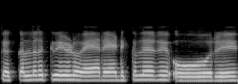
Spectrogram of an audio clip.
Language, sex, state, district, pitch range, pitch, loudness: Marwari, female, Rajasthan, Churu, 185-210 Hz, 195 Hz, -15 LUFS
